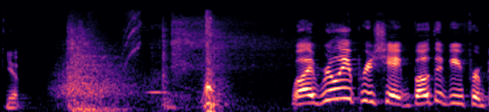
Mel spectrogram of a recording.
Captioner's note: whoosh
